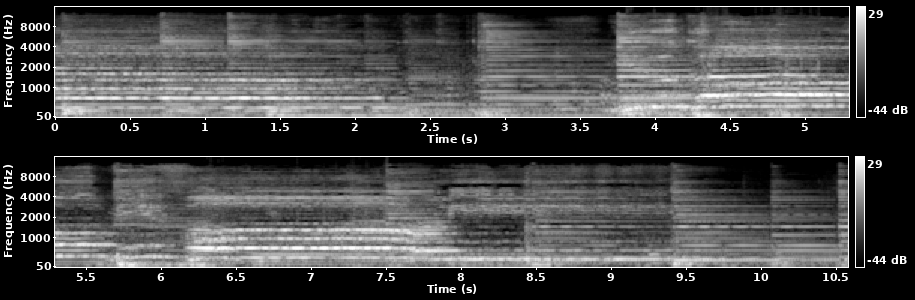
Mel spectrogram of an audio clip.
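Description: Live worship singing: a female lead vocalist with backing singers holding long notes over strummed acoustic guitar.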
